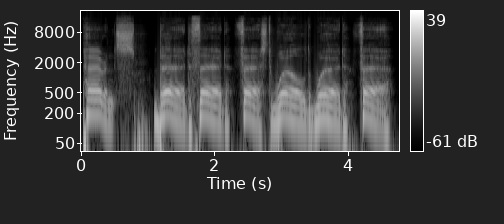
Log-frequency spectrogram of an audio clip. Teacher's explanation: It's the extended schwa. It's like the long version of the schwa. Parents, bird, third, first, world, word, fur, Girl.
